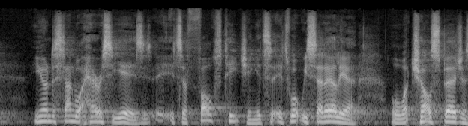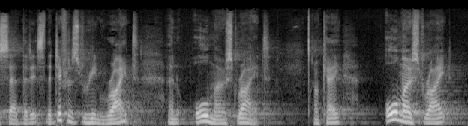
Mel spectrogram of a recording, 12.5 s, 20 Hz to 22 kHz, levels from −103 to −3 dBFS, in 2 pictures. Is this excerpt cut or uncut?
cut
